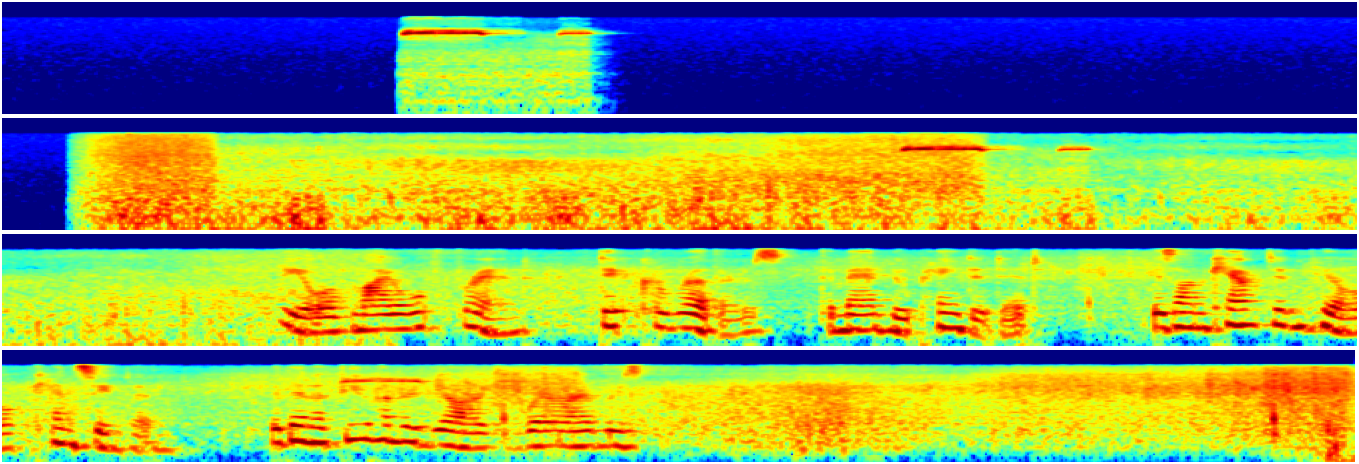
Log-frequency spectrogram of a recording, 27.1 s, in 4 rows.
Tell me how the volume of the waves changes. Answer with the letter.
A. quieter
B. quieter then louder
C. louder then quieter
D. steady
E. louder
B.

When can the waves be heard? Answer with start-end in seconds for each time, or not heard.
7.1-27.0.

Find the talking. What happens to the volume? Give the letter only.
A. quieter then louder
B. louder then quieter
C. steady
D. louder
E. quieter
C.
